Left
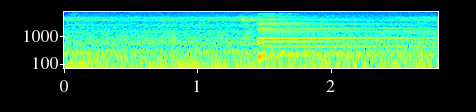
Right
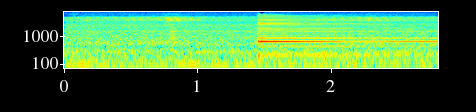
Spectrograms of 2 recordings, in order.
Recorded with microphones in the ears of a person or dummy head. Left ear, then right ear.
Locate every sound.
1.4 s a guitar: 35° right (ahead or behind), 0.8 m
